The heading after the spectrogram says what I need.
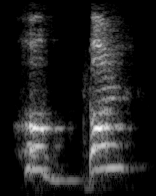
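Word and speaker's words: حُبًّا: The ha with the dhamma joins onto the bar mushaddad. Hub.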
